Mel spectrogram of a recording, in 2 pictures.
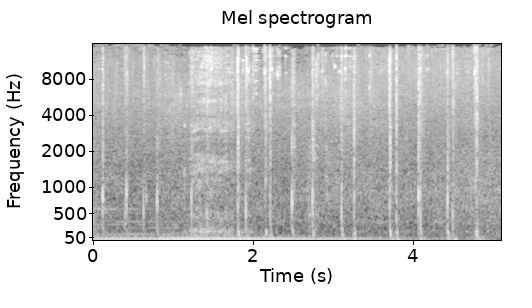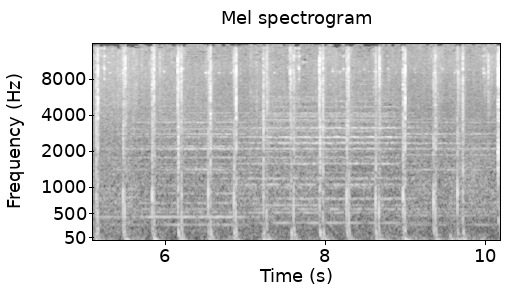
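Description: A horse gallops in The Witcher 3 video game, loud rhythmic hoofbeats clopping in a steady fast pattern after an initial rush, close and clear.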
